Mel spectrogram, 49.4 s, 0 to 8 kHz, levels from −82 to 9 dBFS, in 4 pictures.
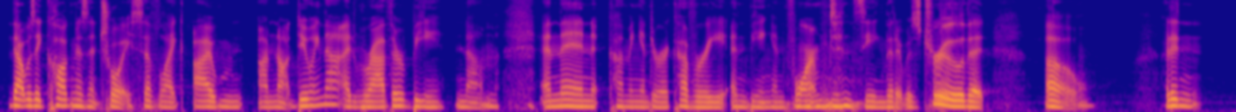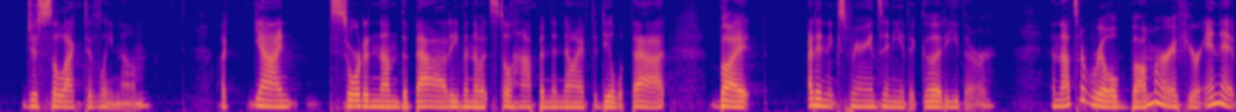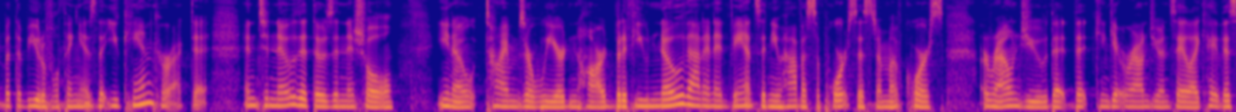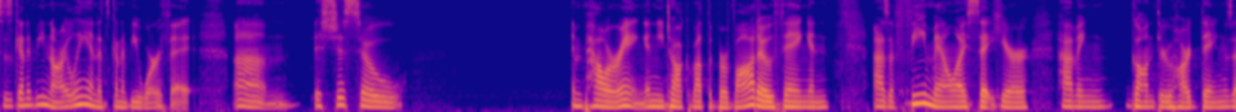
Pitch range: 145-165 Hz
